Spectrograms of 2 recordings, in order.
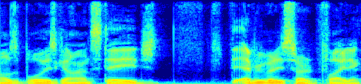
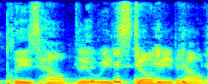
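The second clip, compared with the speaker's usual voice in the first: normal talking voice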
